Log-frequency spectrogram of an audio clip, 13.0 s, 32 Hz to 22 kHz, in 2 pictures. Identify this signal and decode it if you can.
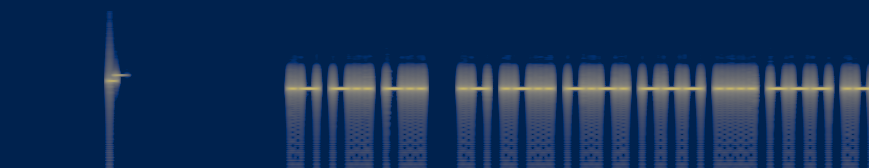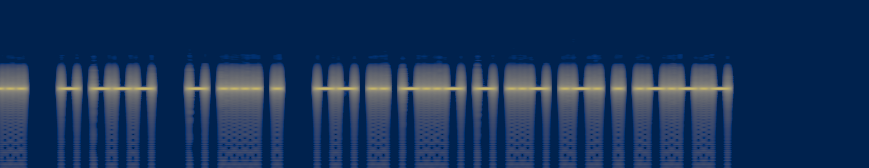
Morse code, heard as a keyed tone, about 28 wpm, 700 Hz. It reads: ADD ALCOHOL TO THE MIXTURE.
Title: Sentences from Top 1500 Words 30wpm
